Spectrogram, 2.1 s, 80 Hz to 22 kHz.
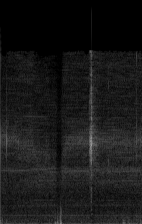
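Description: Prusa i3 extruder feeding filament over a steady low hum, with one low thump a little before the middle and a sharp click just after it. The thumping is the extruder's drive gear not gripping the filament.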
